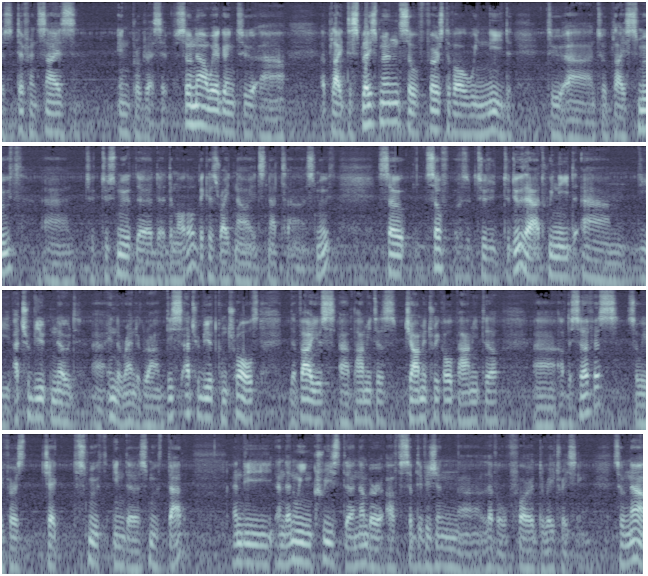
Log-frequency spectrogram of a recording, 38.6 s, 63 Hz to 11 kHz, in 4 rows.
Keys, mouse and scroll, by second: 2.2 click, 14.7 click, 15.2-15.6 drag, 15.7 drag, 16.2 click, 18.3-19.6 typing, 20.0 Return, 20.9-21.5 drag, 21.8-22.3 drag, 24.2 click, 26.5 click, 28.4 click, 29.5 click, 30.4 click, 31.7-32.1 drag, 32.3 click, 33.5 click, 34.2 F5.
